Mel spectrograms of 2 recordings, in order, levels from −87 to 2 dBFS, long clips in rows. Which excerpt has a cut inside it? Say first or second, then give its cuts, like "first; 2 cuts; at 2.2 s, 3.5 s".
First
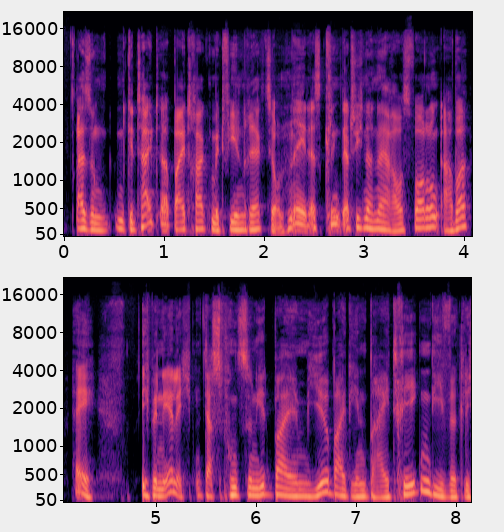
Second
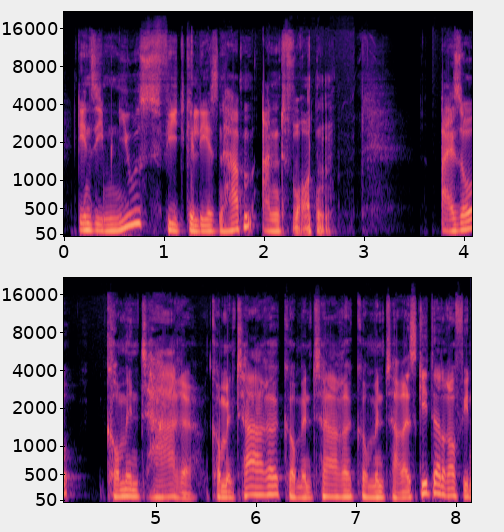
first; 1 cut; at 4.1 s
